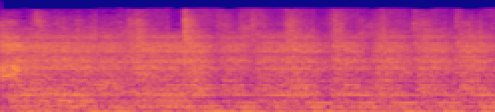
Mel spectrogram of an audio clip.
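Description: Electric guitar played through the Neural DSP Fortin NTS amp-simulator plugin: a chord struck at the start and left to ring out steadily.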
